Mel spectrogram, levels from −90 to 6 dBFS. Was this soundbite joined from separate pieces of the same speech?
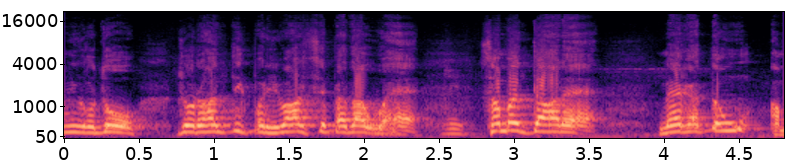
no; 0 cuts

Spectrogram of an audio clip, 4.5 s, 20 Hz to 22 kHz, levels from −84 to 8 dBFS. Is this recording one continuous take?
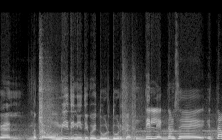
no; 1 cut; at 2.7 s

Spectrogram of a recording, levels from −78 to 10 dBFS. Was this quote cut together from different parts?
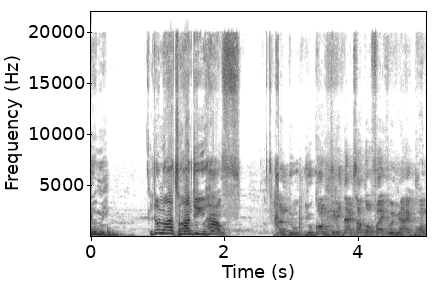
yes; 1 cut; at 2.8 s

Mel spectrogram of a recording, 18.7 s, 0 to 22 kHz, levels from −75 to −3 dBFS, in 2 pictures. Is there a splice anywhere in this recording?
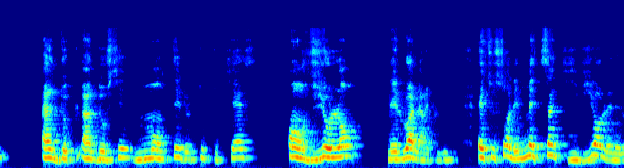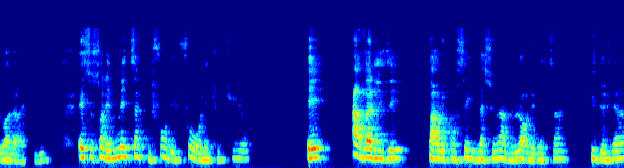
no; 0 cuts

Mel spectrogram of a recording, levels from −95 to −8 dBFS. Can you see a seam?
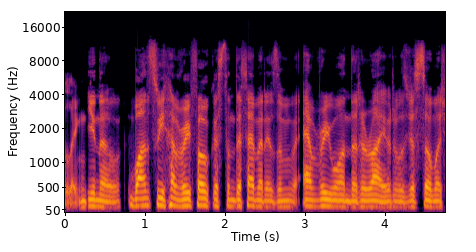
no; 0 cuts

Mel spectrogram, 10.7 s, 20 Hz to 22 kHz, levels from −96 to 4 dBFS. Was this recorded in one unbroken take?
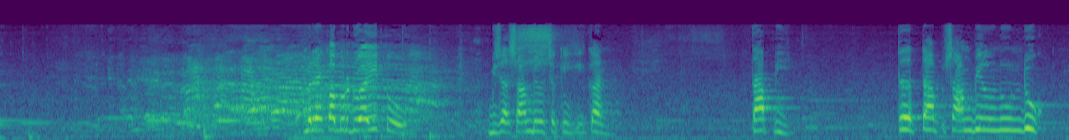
yes; 0 cuts

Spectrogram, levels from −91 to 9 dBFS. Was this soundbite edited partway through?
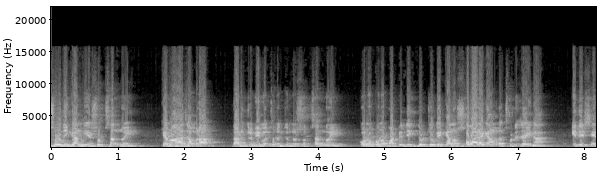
no; 0 cuts

